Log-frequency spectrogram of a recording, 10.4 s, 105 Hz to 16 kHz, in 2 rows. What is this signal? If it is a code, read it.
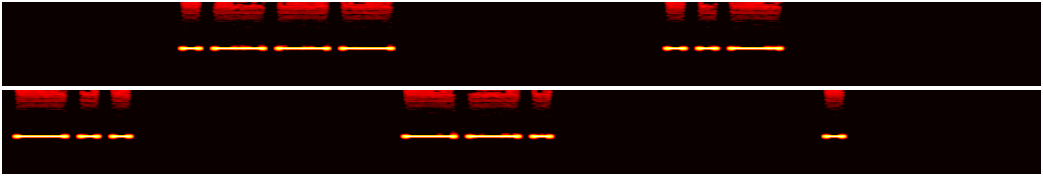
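Morse code, heard as a keyed tone, about 15 wpm, spaced as for 5 wpm, 1000 Hz. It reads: JUDGE
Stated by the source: Morse code quote-of-the-day practice at 5 wpm.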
